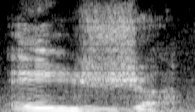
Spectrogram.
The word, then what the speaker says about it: Asia: Asia. It's almost the same, Mike. Again, it's got that sound. Okay. But it's Mike that sound that we do in English is very similar to the z sound in Chinese like right.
